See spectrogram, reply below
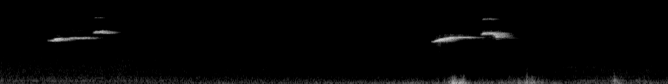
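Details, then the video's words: Oriental magpie-robin recorded from a house rooftop, giving two short whistled phrases about four seconds apart, each a rising slur and a higher clipped note, over faint low background rumble and knocks. "Oriental Magpie Robin Sound Long play | เสียงร้องนกกางเขนบ้าน"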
